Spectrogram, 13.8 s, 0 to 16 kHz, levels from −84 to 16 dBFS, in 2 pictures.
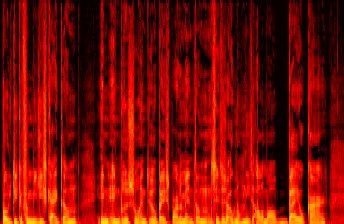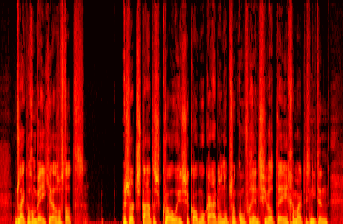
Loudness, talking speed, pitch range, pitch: -22 LUFS, 200 wpm, 95-135 Hz, 120 Hz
